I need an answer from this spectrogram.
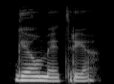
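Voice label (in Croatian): "geometrija", hrvatski; mreznik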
